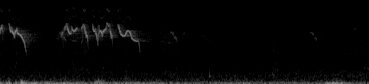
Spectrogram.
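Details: Countryside recording of a black-throated saltator: a brief burst of quick, high, slurred notes in the first second and a half, then mostly low background rumble with a faint final note.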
